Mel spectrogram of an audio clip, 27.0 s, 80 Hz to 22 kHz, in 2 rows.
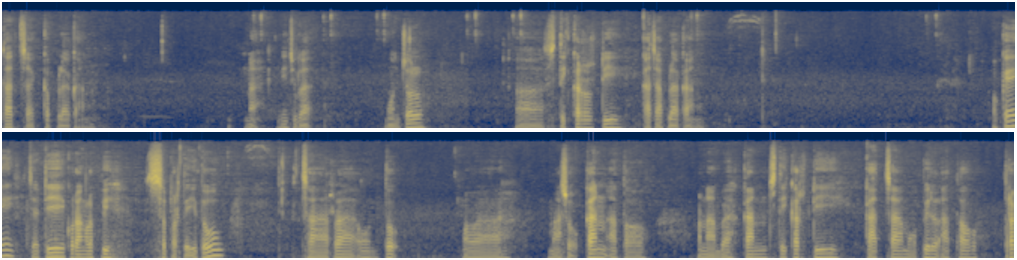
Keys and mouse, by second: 3.4 click, 4.3 click, 5.0 click, 5.6 a, 6.3 click, 6.9 click, 12.4 click.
